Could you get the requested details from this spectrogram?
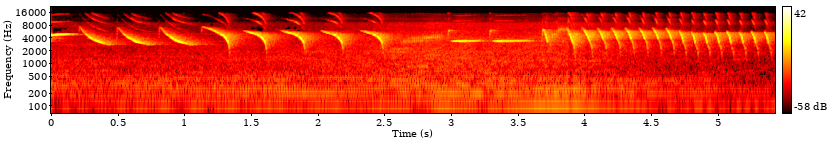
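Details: Training song of a canary: a series of about eight loud descending swooping whistles, a brief thin steady tone, then a fast even rolling trill of rapid repeated notes to the end.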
